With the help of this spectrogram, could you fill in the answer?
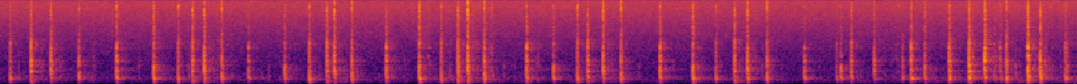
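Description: Long nails rapidly tap the flat cardboard end panel of a small bath bomb box held upright and filled with bath bombs. The taps come out as short, dry, hollow clicks in a quick, uneven rhythm, each dying away at once with no ringing.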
